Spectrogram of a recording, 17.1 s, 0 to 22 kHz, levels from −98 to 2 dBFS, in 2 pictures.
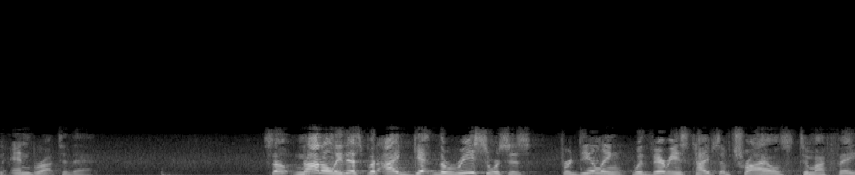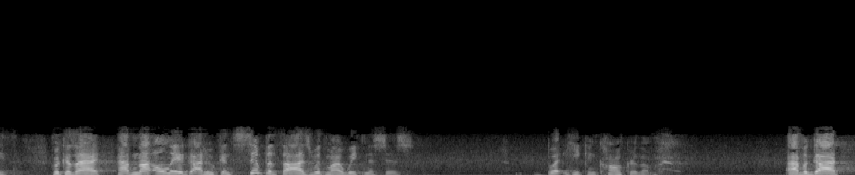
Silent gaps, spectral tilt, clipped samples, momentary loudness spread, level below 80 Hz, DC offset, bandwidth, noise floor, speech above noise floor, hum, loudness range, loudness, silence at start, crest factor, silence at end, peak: none; -2 dB/octave; under 0.1%; 21 LU; -78 dBFS; under 0.1%; 6.2 kHz; -66 dBFS; 34 dB; none; 15 LU; -32 LUFS; 0 s; 22 dB; 0 s; -12 dBFS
